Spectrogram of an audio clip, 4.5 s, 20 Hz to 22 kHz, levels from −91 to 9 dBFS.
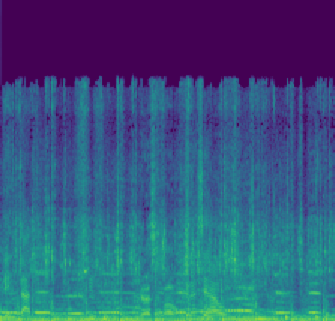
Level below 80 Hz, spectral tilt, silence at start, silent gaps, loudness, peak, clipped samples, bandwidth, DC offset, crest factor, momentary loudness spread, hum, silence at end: -30 dBFS; -5.5 dB/octave; 0 s; none; -14 LUFS; -2 dBFS; under 0.1%; 17 kHz; under 0.1%; 12 dB; 2 LU; none; 0 s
